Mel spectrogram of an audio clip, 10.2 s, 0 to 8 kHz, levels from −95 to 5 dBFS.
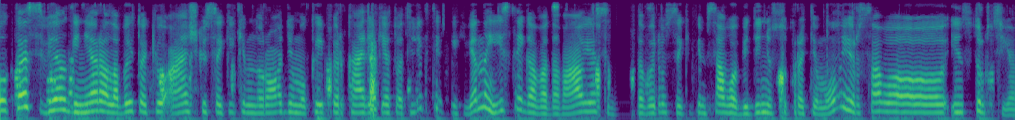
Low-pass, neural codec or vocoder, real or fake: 7.2 kHz; none; real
